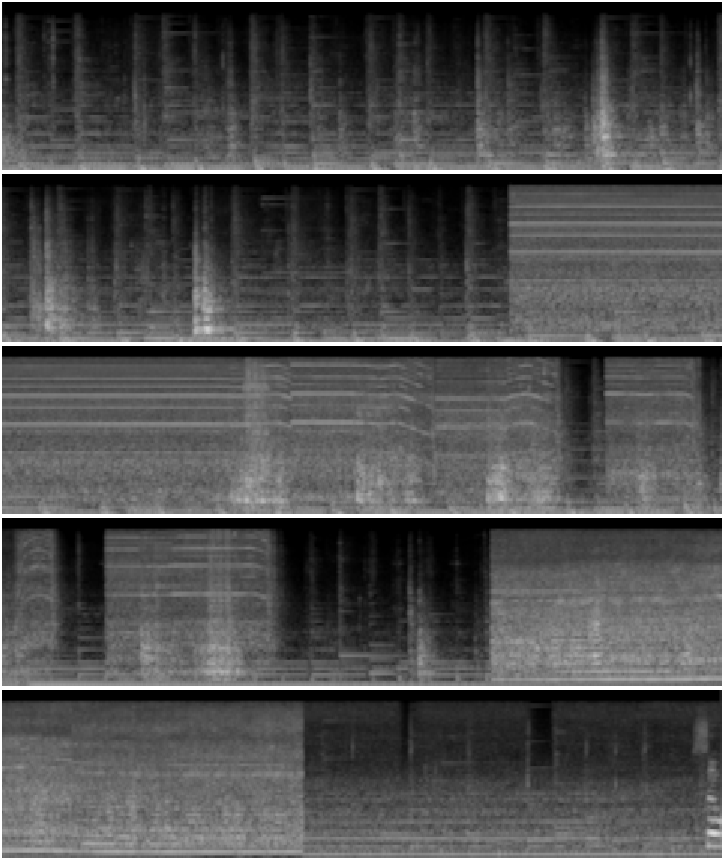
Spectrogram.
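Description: Cordless drill boring holes through sheet-aluminum patch and skin in a few separate runs, the motor's whine dipping and rising in pitch as the bit bites, over a background music bed.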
